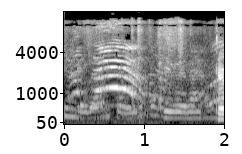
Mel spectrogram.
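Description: A child's high-pitched voice, one call rising and falling about half a second in, followed by a steady, held low voice.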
